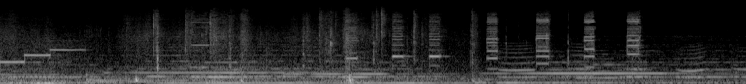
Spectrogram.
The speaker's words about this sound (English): Taking Jack's phone, he absentmindedly dials a number while looking in the cupboard.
